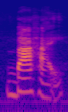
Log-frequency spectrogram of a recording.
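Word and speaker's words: bahay: You might notice that the spelling is a y at the end. So it looks like bahi, but it's pronounced bahigh. That a y combination is bahai.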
